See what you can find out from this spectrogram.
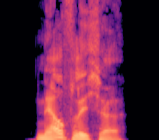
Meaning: inflection of nervlich: 1. strong/mixed nominative/accusative feminine singular 2. strong nominative/accusative plural 3. weak nominative all-gender singular
- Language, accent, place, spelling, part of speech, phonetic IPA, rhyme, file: German, Germany, Berlin, nervliche, adjective, [ˈnɛʁflɪçə], -ɛʁflɪçə, De-nervliche.ogg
